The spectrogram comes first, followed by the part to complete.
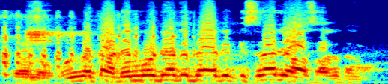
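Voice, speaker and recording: A man's voice: sits high, lively intonation, rapid-fire, very noisy. A man with a Punjabi accent from Pakistan, doing a street prank, pleading for money, then teasing with insults. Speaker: prank comedian.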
